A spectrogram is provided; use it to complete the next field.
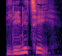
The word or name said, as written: lindete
